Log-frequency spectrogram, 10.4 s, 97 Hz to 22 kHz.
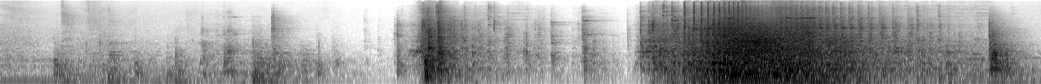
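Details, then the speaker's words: Curbside Craftsman mower 917.376655, Briggs Quantum 122T02 engine, no choke, primed by squirt bottle. A few pulls and clatters, then it catches, swells about three seconds and fades out. Dies from fuel starvation. "That was kind of short-lived. Let's try a little bit more fuel here. But it did sound good for that second."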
